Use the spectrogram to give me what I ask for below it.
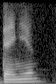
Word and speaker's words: Damien: Yeah, my name's Damien, D-A-M-I-E-N.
